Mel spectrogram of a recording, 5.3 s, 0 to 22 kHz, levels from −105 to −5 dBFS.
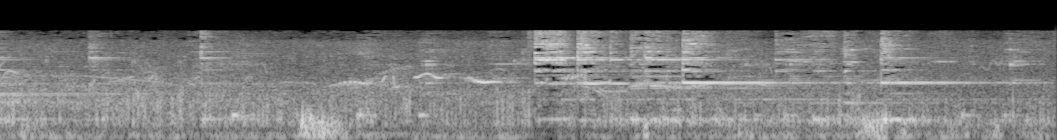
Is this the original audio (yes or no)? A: yes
